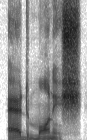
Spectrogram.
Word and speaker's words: admonish: এর উচ্চারণটা হল অড মনে।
